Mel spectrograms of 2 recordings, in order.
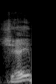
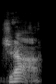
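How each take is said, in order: First: The name ends with an 'ay' vowel. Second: The name ends with an 'ah' vowel. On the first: This is how other people say the name. The speaker calls it wrong. "people say his name is Jay" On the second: This is how the name should be said. The speaker calls it right. "I'm pretty sure you pronounce it as Ja"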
